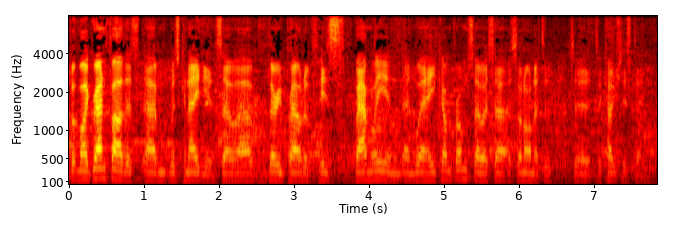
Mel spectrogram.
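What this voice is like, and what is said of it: Mixed English-Australian accent. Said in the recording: “it's a cross between an English accent and an Australian accent”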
